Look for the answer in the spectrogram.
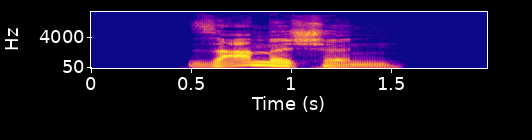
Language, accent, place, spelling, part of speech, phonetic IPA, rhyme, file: German, Germany, Berlin, samischen, adjective, [ˈzaːmɪʃn̩], -aːmɪʃn̩, De-samischen.ogg
- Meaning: inflection of samisch: 1. strong genitive masculine/neuter singular 2. weak/mixed genitive/dative all-gender singular 3. strong/weak/mixed accusative masculine singular 4. strong dative plural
